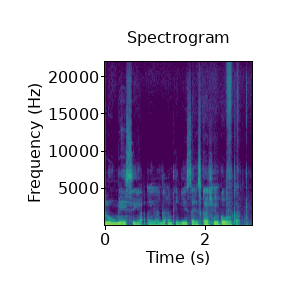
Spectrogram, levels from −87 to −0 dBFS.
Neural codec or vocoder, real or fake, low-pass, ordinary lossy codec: codec, 44.1 kHz, 7.8 kbps, Pupu-Codec; fake; none; none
